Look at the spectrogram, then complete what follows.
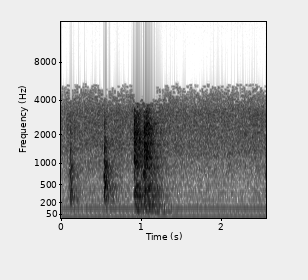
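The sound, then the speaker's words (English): Two sharp knocks on a door by a porter with a package, then a louder, longer clatter as the door is opened, followed by a faint click at the end, over a low steady hum with no voices. “Someone's at my door.”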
